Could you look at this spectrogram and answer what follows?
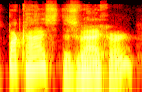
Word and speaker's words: Pakhuis de Zwijger: Yeah, you said so it's Pakhuis de Zwijger.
